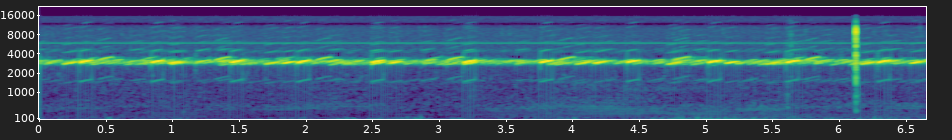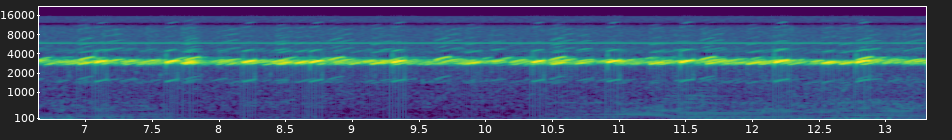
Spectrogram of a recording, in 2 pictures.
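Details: Spring peepers calling at an ecovillage pond at night: a dense chorus of high, piercing peeps, many overlapping and repeated rapidly, steady throughout, with faint low rumble beneath and one sharp click midway.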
